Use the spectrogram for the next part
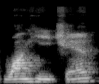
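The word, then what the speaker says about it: Hwang Hee-chan: Wang Hee Chan, is that it? – Yeah.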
